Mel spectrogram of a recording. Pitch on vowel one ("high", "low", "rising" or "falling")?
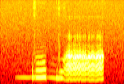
high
